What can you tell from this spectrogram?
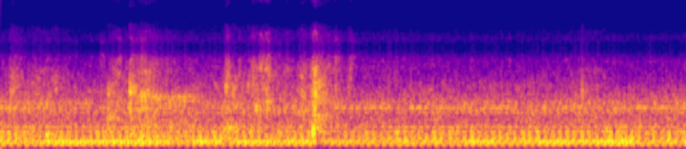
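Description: A steady low mechanical hum, with a few brief rustles and one sharp click about three seconds in.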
